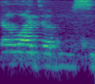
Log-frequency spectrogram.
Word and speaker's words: LIWC: L-I-W-C is pronounced LIWC. I'm not quite sure why, but that's what they say.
